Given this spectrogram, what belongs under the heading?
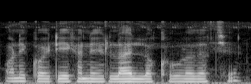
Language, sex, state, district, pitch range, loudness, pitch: Bengali, male, West Bengal, Alipurduar, 130-135 Hz, -15 LUFS, 130 Hz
